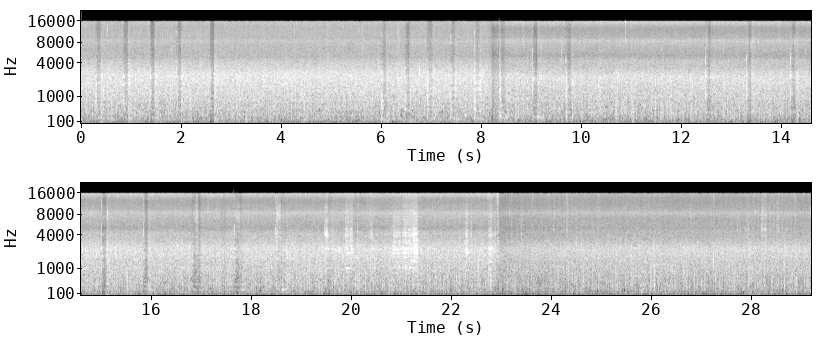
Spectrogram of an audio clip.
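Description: Steady rain falling on leaves and the bamboo platform. In the first several seconds a run of sharp knocks from a machete striking bamboo, and a brief louder noise about two-thirds of the way through.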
